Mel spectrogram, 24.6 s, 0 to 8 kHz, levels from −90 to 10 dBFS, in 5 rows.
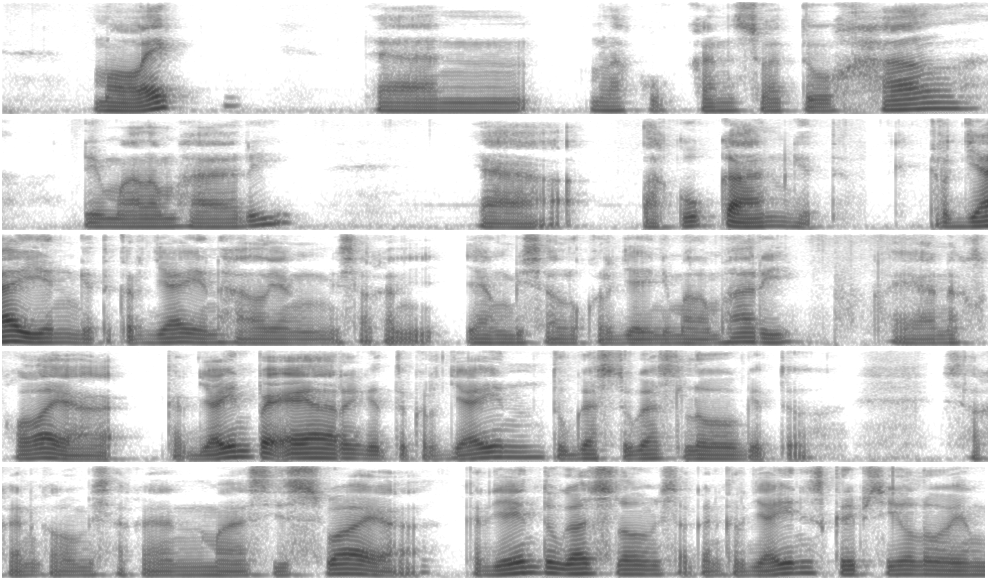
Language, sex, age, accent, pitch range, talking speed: Indonesian, male, 20-39, native, 100-120 Hz, 115 wpm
